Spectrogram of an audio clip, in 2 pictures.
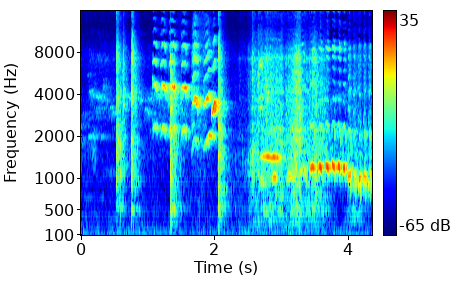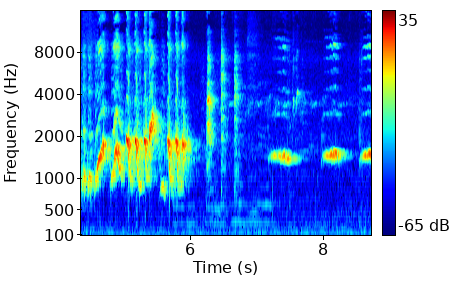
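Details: White-rumped shama song to encourage a female to breed: sharp clicks, a long warbling whistled passage with rising slurred notes over a soft hiss, then short clear whistles repeated about every half-second.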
